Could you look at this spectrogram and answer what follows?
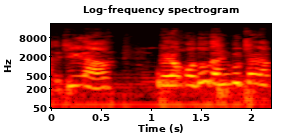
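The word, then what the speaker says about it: יראה: La palabra temor es una palabra que en el idioma original se escribe o se pronuncia yirá, pero cuando uno escucha la palabra temor, ¿qué se le viene a la mente?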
